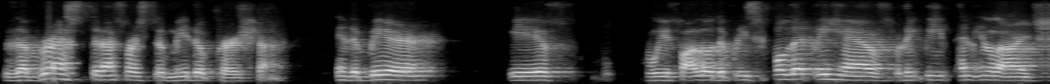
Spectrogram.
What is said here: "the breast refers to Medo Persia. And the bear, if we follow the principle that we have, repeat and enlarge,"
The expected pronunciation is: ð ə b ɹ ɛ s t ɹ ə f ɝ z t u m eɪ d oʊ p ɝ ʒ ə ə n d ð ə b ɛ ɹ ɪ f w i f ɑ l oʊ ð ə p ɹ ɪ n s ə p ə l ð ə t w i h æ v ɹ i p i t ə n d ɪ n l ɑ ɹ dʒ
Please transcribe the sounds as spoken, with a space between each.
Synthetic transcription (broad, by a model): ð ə b ɹ ɛ s t ɹ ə f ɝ s t u m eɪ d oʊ p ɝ ʃ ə ə n d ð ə b ɛ ɹ ɪ f w i f ɑ l oʊ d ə p ɹ ɪ n s ə p ə l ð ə t w i h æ v ɹ i p i t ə n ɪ n l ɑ ɹ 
